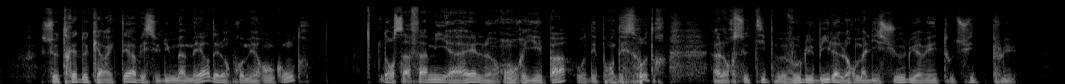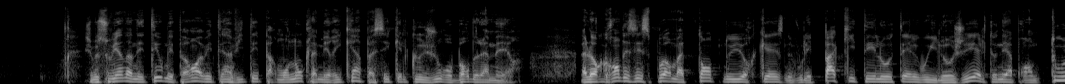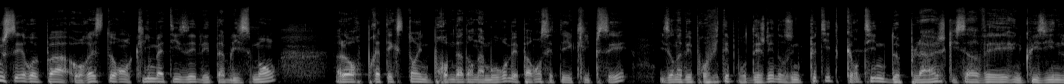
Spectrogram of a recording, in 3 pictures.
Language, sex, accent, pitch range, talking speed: French, male, French, 105-135 Hz, 210 wpm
